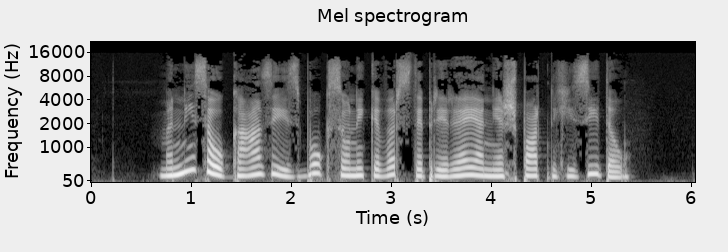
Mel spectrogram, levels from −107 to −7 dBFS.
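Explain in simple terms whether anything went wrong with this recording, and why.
Nothing went wrong with this audio, so there is no problem to explain.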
